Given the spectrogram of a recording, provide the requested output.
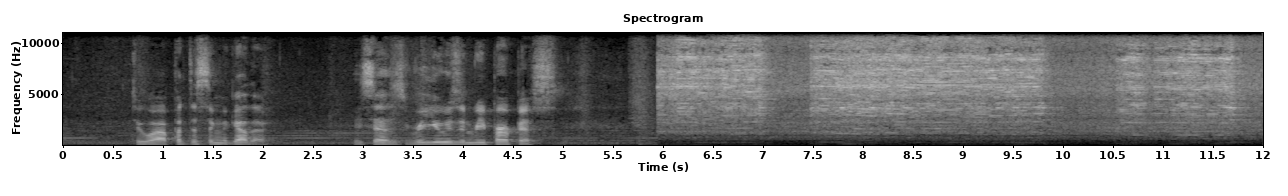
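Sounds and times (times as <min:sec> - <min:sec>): angle grinder grinding steel: 0:06.0 - 0:12.0.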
